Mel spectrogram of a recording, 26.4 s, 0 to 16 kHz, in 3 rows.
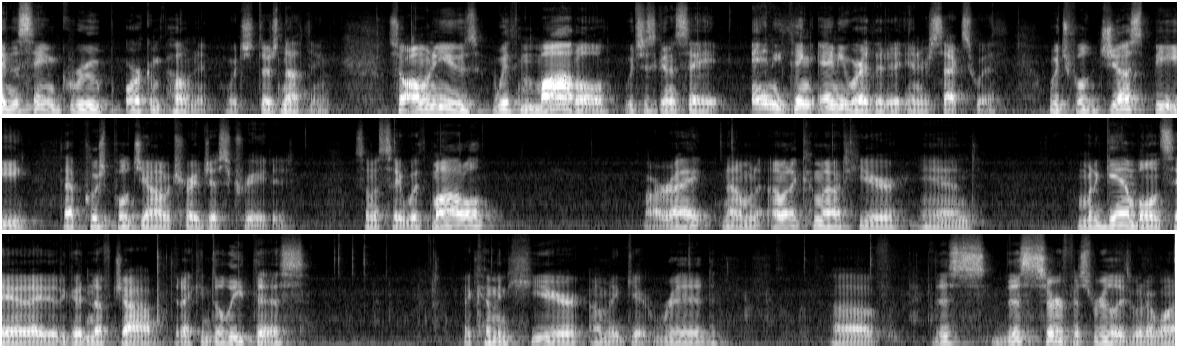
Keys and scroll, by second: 18.9 BackSpace, 20.9 e, 24.7 space.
